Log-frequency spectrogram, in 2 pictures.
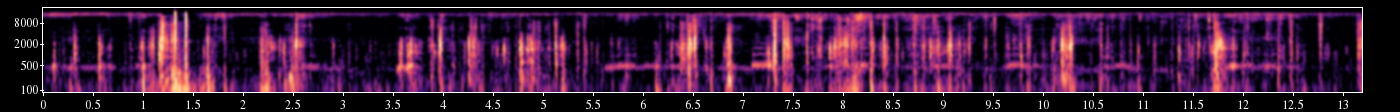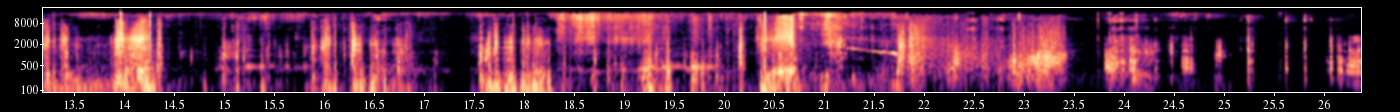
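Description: Irregular knocks, thumps and wind buffeting while riding an electric unicycle over a dirt road, with a faint steady hum underneath; the heaviest low rumbling gusts come about halfway through and again a few seconds later.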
